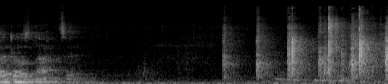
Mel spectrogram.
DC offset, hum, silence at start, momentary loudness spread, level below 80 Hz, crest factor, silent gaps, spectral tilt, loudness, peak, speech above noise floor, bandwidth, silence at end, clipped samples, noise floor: under 0.1%; none; 0 s; 19 LU; -46 dBFS; 28 dB; none; -3 dB/octave; -26 LUFS; 0 dBFS; 21 dB; 16.5 kHz; 0 s; under 0.1%; -49 dBFS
